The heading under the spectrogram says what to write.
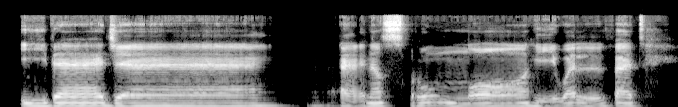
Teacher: jimnya itu dibaca panjang 4 atau 4 sampai 5 harakat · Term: mat wajib muttasil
